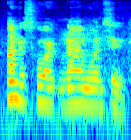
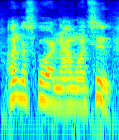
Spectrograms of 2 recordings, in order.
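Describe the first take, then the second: The two takes are said the same way.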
